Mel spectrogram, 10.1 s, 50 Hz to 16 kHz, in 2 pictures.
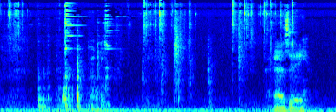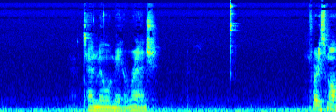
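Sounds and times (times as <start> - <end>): metal clinks and rattles: 0.0 - 4.5
low steady hum: 0.0 - 10.0.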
